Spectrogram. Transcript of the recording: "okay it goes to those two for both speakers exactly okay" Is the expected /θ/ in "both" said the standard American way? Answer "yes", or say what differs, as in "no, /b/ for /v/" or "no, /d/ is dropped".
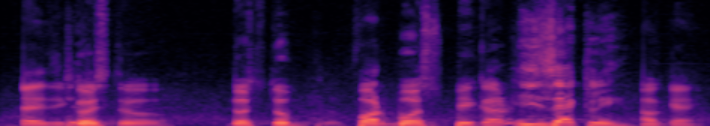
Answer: no, /s/ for /θ/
